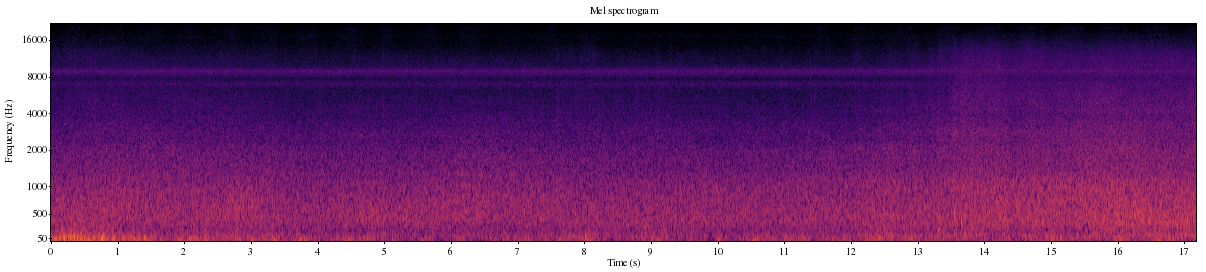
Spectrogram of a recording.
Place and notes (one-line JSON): {"title": "Ponso no Tao, Taiwan - On the coast", "date": "2014-10-28 19:01:00", "description": "On the coast, Traffic Sound, Sound of the waves\nZoom H2n MS +XY", "latitude": "22.06", "longitude": "121.51", "altitude": "8", "timezone": "Asia/Taipei"}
